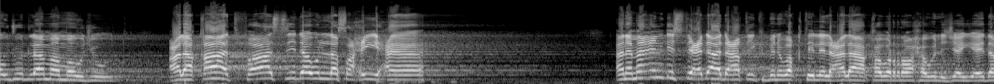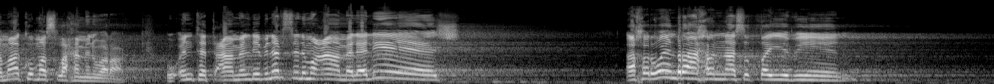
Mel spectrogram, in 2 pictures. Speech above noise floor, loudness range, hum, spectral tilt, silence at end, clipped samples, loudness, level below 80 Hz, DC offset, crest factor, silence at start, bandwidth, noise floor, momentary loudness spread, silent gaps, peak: 36 dB; 4 LU; none; -2 dB/octave; 1.15 s; 0.1%; -11 LUFS; -54 dBFS; under 0.1%; 14 dB; 0 s; 19 kHz; -48 dBFS; 12 LU; none; 0 dBFS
